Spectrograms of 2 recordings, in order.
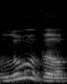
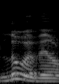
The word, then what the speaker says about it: Louisville: And Julie Nicholson from Louisville, Kentucky. I hope I said it right. It's Louisville, right? I know a lot of people say Louisville, but they're wrong.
